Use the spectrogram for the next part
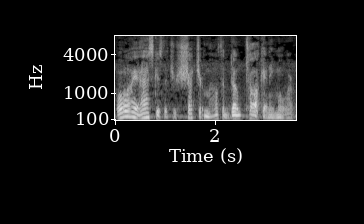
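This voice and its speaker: A man's voice: mid-range voice, very animated, normal speed. An actor in a radio drama playing a guilty, domineering man with an intense, stammering manner. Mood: irritated, snapping. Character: guilty, agitated man hiding a killing, domineering yet pleading. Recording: radio drama recording with noisy ambience.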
